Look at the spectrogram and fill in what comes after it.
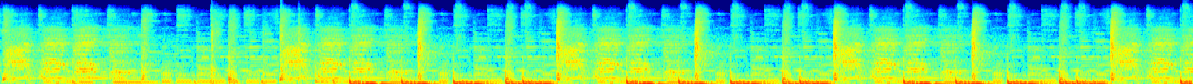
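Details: Choral music with singing voices and a driving beat plays throughout, and no animal sound is heard.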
